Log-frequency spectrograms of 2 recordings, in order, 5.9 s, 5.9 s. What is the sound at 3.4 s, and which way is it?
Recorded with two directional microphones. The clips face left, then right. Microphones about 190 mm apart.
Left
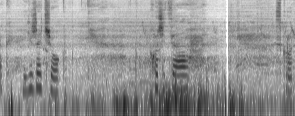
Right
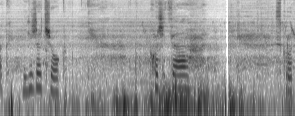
Speech, 10° left (ahead or behind).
